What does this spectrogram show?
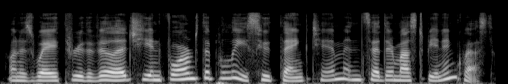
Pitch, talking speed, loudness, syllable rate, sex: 210 Hz, 235 wpm, -16 LUFS, 6.0 syllables/s, female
